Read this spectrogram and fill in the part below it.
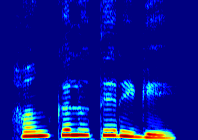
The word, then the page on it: ಹಂಕಲುತೆರಿಗೆ: kannada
